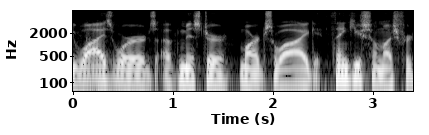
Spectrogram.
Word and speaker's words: Zweig: Mark Swag. Thank you so much for joining me today sir. Sai thank you for pronouncing my name properly.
